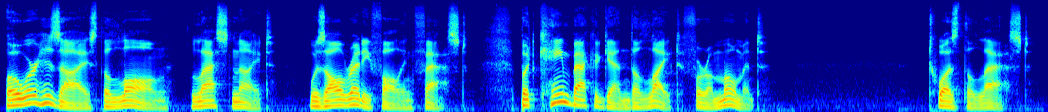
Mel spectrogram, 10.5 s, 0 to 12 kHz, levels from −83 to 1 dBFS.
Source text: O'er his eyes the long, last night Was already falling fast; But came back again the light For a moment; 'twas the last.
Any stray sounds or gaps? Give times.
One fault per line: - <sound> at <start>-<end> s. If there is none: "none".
none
